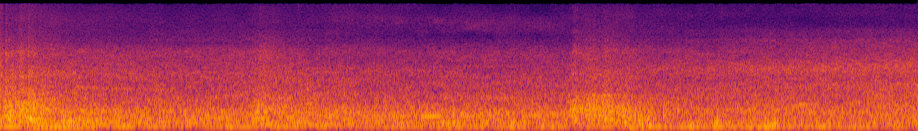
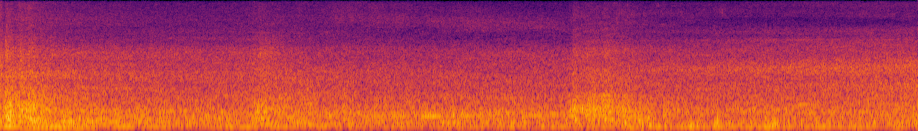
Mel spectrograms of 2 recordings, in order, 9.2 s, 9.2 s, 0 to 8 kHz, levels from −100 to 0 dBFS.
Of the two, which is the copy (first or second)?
first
